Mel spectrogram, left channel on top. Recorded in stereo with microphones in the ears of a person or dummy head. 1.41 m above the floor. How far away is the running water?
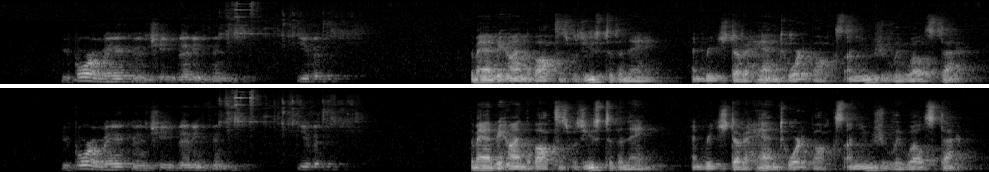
I don't hear running water.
